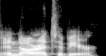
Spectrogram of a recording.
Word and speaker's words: Inara Tabir: by the way welcome thank you so much andara tabir a Tabitha do I pronounce it right perfect with a little bit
